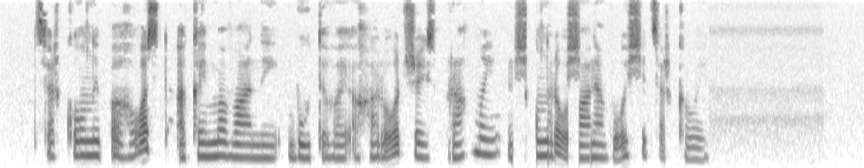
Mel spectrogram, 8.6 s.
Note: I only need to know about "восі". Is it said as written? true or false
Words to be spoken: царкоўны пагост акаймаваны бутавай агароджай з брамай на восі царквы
true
